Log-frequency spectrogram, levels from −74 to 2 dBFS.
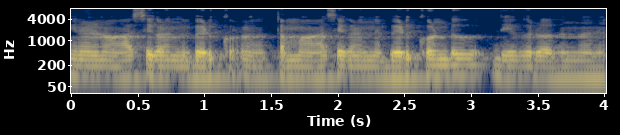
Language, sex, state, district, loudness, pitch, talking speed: Kannada, male, Karnataka, Shimoga, -18 LUFS, 95 Hz, 120 wpm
